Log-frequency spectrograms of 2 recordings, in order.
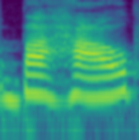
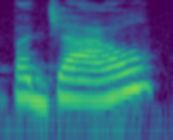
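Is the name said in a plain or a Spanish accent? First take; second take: Spanish; plain. First: The name is said with a Spanish accent. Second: The name is said without a Spanish accent. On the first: "I want to say this with a Spanish accent" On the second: "I wonder if you say Bajau. That doesn't sound right"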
